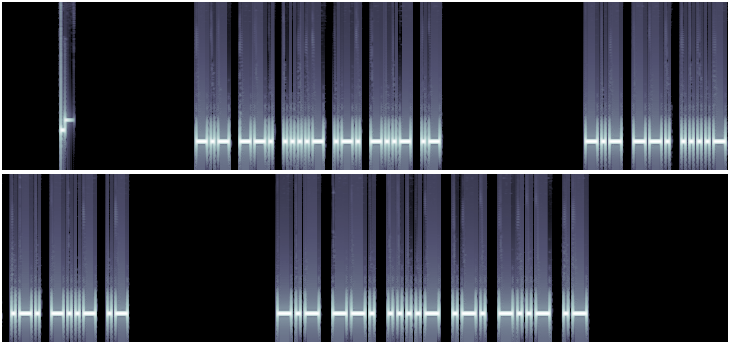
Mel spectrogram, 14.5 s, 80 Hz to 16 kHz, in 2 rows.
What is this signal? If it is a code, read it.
Morse code, heard as a keyed tone, about 29 wpm, 700 Hz. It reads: KG4RXA KG4RXA KG4RXA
